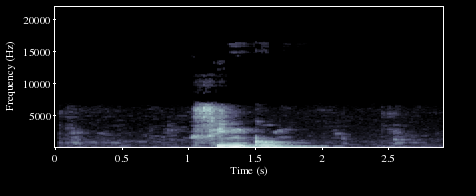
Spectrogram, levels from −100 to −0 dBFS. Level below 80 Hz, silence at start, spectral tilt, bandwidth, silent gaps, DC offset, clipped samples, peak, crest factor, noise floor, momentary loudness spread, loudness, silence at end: -62 dBFS; 1 s; -5.5 dB/octave; 7.2 kHz; none; under 0.1%; under 0.1%; -6 dBFS; 20 dB; -64 dBFS; 20 LU; -20 LUFS; 1 s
